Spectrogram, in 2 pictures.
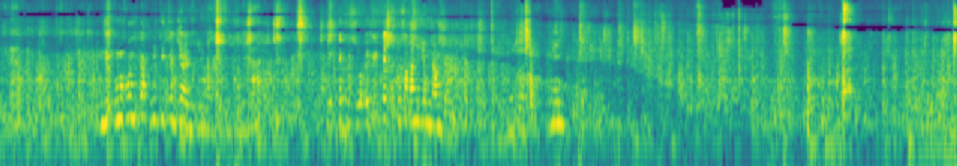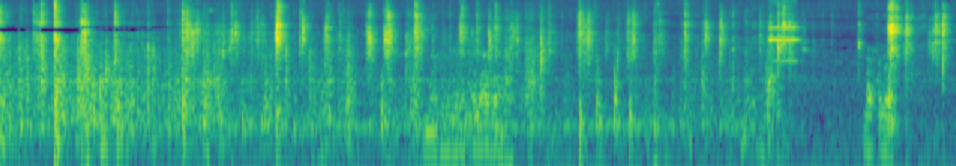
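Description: Plastic tiles clack and click as hands shuffle and place them on a table.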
